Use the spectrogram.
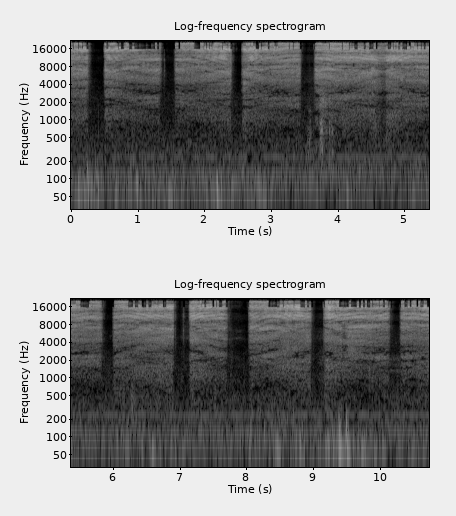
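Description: A spray can hisses in repeated short bursts as a sealing coating goes onto truck headliner material, each spray lasting about a second with brief gaps between, over a faint steady background hum.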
